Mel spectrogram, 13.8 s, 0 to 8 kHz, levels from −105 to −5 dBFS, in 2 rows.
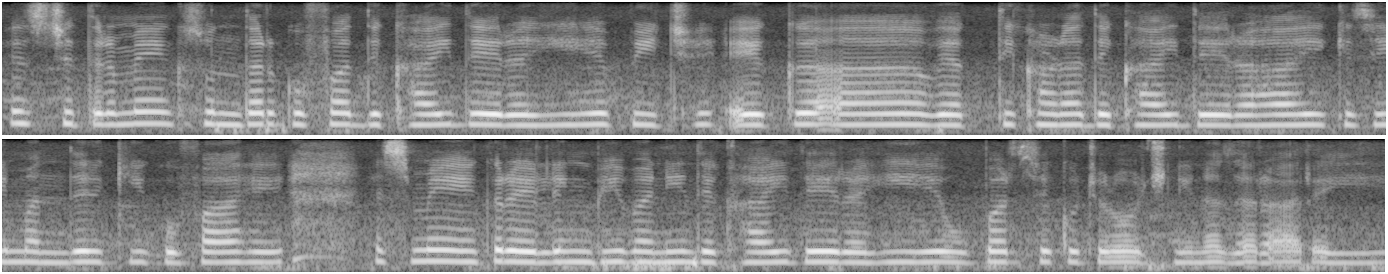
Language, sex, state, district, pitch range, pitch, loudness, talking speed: Hindi, female, Chhattisgarh, Raigarh, 230-245 Hz, 235 Hz, -21 LUFS, 175 wpm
